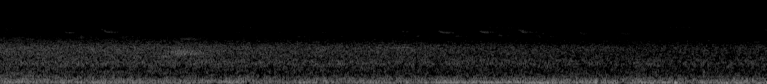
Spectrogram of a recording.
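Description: Small birds chirping in short, high, falling notes, several in quick clusters, over a steady low outdoor rumble.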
